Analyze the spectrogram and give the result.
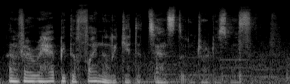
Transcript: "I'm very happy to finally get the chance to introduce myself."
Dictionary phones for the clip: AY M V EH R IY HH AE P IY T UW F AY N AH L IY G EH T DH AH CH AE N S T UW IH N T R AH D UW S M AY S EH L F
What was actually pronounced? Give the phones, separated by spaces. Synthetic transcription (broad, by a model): AY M V EH R IY HH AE P IY T UW F AY N AH L IY G EH T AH CH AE N S T UW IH N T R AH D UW S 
